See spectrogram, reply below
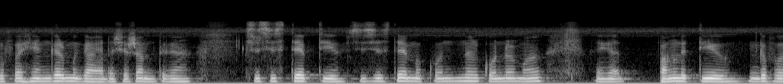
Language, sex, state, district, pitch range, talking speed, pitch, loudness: Wancho, male, Arunachal Pradesh, Longding, 135-145 Hz, 145 wpm, 140 Hz, -16 LUFS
